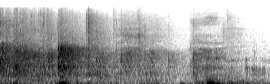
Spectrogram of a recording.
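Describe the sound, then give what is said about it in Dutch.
A church audience applauds in a steady, dense wash of clapping, moderately loud and sustained for a few seconds without talk. “Ja, nou, misschien kunnen we een applaus geven.”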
